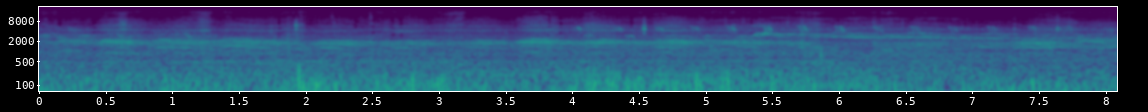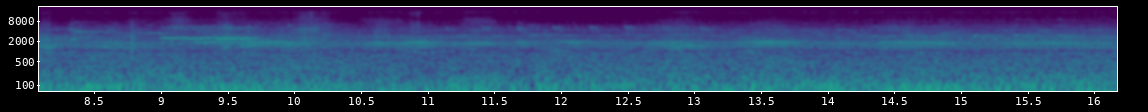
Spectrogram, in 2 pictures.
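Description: Birds calling over and over, many short calls overlapping, with a low steady rumble underneath.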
